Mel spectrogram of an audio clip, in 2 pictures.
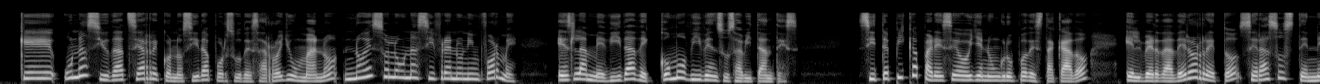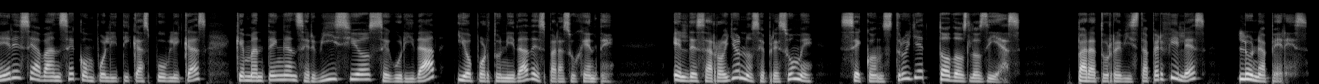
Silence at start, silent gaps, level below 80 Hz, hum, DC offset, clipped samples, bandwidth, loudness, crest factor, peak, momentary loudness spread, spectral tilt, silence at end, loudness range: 0.2 s; none; -60 dBFS; none; under 0.1%; under 0.1%; 12 kHz; -19 LUFS; 20 dB; 0 dBFS; 6 LU; -4.5 dB/octave; 0.15 s; 2 LU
